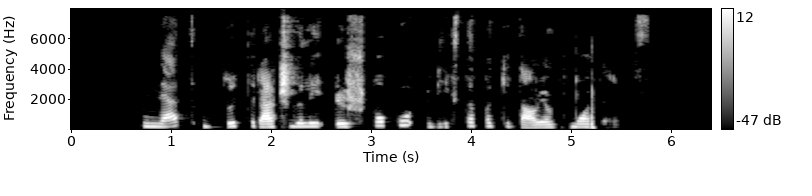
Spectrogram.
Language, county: Lithuanian, Klaipėda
